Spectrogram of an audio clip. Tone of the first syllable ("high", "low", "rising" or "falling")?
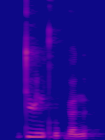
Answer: high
